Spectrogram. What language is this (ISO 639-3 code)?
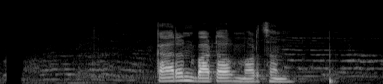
nep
